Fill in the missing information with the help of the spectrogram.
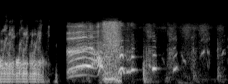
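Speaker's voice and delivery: loud gurgling wet noise; wet sound demo. Shown as a demonstration. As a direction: gurgle noisily as a gross-out demo. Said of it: "let me try that".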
